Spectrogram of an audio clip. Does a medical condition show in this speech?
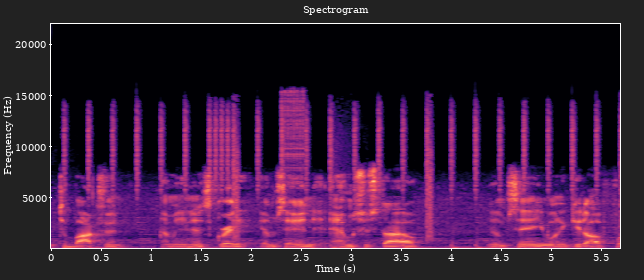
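No.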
